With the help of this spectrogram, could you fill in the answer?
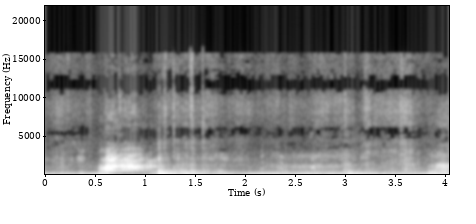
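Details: Jack Russell Terrier at play with an aluminum gutter gives one sharp, loud bark early, followed by a faint whimpering tone over a steady low mechanical hum.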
